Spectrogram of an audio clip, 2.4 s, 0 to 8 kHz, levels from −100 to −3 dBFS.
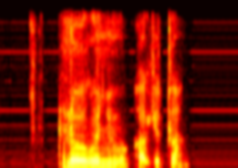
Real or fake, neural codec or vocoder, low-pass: fake; vocoder, 22.05 kHz, 80 mel bands, HiFi-GAN; 7.2 kHz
